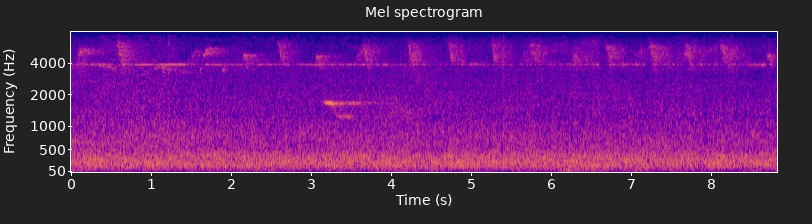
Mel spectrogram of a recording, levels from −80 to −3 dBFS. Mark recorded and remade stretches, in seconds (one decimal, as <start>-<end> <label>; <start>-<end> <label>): 0.0-0.8 remade; 0.8-4.1 recorded; 4.1-8.8 remade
